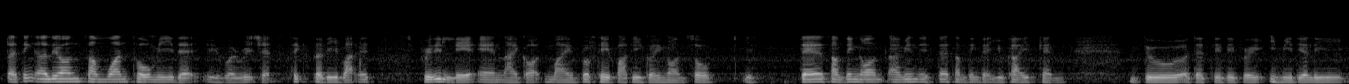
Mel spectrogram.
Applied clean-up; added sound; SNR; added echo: none; none; none; none.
